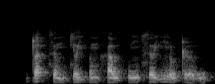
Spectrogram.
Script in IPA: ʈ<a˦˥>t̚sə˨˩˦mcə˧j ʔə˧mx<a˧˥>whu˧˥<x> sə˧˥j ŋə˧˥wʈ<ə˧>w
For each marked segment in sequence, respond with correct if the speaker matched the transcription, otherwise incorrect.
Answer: correct, incorrect: a˧, incorrect: ŋ, incorrect: ə˨˩˦

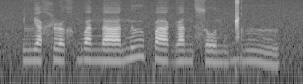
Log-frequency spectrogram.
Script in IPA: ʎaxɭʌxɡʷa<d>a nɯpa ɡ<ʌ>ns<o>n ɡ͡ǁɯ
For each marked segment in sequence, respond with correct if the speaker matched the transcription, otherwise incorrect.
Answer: incorrect: n, incorrect: a, correct

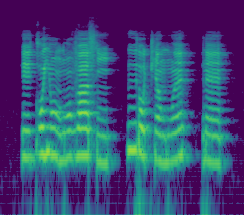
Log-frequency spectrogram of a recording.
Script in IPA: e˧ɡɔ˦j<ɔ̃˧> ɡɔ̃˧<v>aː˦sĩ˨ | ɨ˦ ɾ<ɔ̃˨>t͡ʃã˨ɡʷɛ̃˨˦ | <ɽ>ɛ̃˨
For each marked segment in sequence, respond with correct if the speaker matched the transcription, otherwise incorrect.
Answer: incorrect: ɔ̃˦˨, correct, incorrect: ɔ˨, incorrect: ɾ

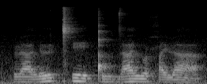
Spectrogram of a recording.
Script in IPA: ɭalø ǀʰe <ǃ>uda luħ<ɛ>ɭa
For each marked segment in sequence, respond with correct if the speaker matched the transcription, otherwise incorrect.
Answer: correct, correct

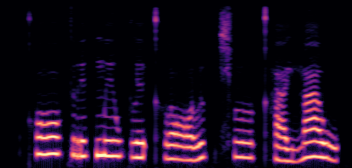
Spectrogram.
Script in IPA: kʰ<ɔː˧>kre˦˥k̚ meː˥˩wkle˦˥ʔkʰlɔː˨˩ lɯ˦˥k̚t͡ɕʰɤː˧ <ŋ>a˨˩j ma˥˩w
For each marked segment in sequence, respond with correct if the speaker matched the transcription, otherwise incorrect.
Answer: incorrect: ɔː˥˩, incorrect: kʰ

